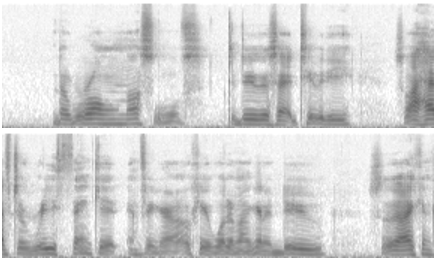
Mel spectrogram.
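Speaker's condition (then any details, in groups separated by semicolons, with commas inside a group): Cerebral palsy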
